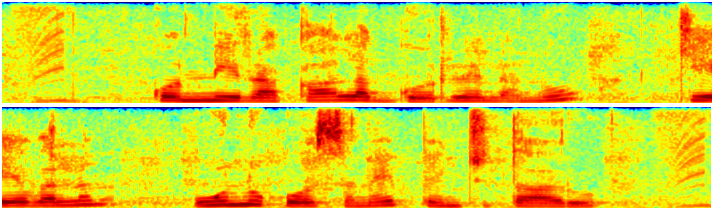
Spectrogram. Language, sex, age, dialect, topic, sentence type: Telugu, female, 18-24, Central/Coastal, agriculture, statement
